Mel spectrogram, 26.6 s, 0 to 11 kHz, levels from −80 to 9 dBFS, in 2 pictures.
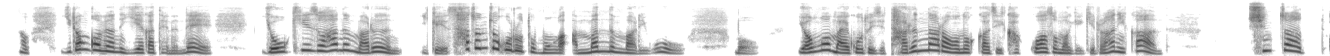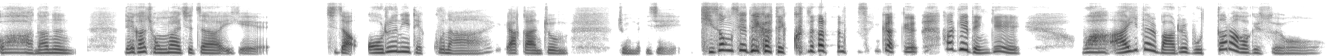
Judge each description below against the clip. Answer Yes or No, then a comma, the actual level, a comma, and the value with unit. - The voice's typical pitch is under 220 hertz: No, high, 225 Hz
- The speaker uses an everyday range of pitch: No, wide, 7.9 semitones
